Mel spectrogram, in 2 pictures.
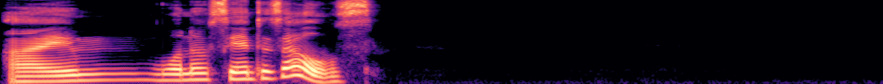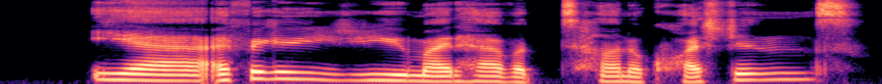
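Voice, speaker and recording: A woman's voice: medium pitch, slow, darkish tone, no echo, studio quality, natural voice. A woman playing a flustered, friendly Christmas elf secretly living as a roommate, speaking hesitantly and earnestly in an audio roleplay to the listener. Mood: flustered, sheepish. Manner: hesitant, sheepish, conversational and earnest.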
